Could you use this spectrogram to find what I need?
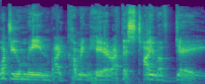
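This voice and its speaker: In a put-on character voice, a man growls in a gruff tone at a very deep, low pitch. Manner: gruff, growling.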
